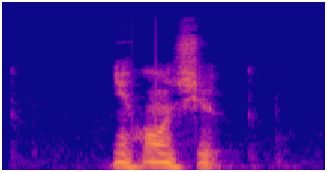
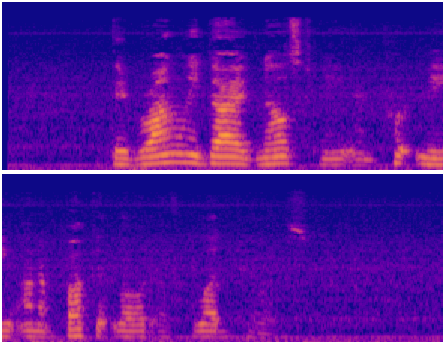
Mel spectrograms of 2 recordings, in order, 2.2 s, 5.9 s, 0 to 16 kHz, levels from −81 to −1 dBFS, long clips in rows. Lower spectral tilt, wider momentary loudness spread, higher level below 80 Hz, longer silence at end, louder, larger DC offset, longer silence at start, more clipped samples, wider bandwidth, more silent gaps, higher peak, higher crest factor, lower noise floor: about the same, -5.5 dB/octave vs -5.5 dB/octave; second, 9 LU vs 20 LU; first, -40 dBFS vs -58 dBFS; first, 0.7 s vs 0 s; about the same, -27 LUFS vs -29 LUFS; neither; about the same, 0.7 s vs 0.7 s; neither; about the same, 11.5 kHz vs 11.5 kHz; neither; about the same, -10 dBFS vs -8 dBFS; about the same, 20 dB vs 22 dB; first, -67 dBFS vs -54 dBFS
